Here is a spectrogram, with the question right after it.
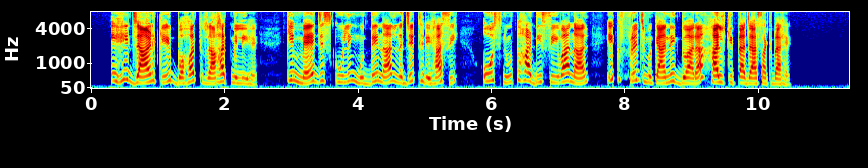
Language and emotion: Punjabi, happy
